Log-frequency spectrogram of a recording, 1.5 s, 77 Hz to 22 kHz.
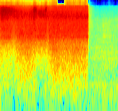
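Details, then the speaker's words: Master Airbrush TC-40T compressor with regulator backed off to 35 psi, feeding a Paasche airbrush: steady even hiss of air for about a second, then a clean shut-off; normal air flow. "Okay, so now we have it set at 35. We backed off that regulator, and let's see what that's like."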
